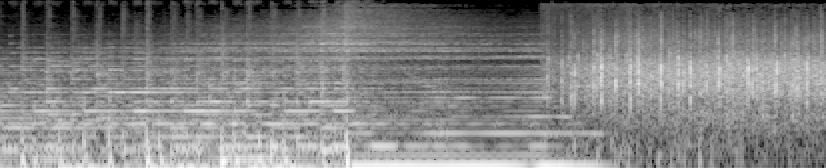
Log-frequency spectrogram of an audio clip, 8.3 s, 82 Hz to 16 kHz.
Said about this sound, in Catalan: És la llarga ovació que els treballadors del Parlament dedicaven dimarts després de convocar 10 minuts de silenci a l'escala d'honor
